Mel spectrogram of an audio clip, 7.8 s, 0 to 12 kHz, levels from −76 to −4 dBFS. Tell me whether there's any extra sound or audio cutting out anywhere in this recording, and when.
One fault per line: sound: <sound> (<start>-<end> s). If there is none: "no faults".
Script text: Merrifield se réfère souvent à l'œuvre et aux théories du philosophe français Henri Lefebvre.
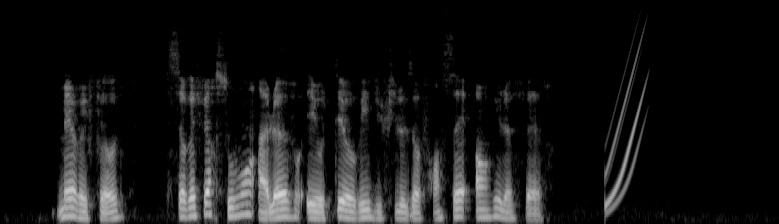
sound: chirp (6.0-6.5 s)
